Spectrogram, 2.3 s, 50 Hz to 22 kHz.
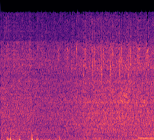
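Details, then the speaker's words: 1964 Buick Electra V8 after intake manifold core plug replacement and silicone cleanup: a few bumps then smooth, even quiet idle with no puffing or ticking; exhaust leak at bottom of intake manifold fixed. "up and running so quiet [Music] so much quieter when it doesn't have exhaust leaking out of the bottom of the intake manifold"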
